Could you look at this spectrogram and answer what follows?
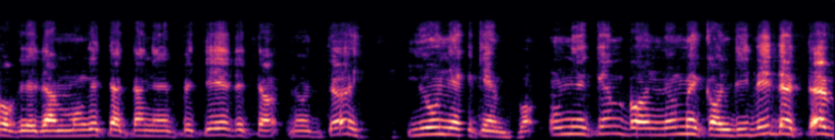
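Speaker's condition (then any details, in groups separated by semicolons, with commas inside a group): Cerebral palsy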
